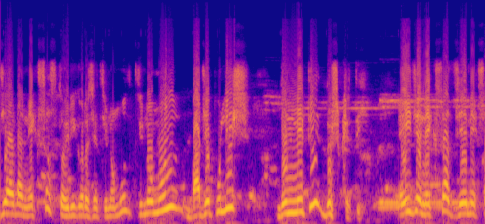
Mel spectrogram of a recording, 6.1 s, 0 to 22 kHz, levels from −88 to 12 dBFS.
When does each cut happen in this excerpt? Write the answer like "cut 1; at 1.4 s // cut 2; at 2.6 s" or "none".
none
